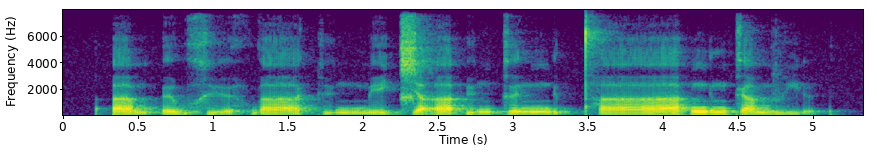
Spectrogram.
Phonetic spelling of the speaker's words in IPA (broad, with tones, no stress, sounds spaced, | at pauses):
ʔ a˧˩ m ʔ ə˨˦ w x ɨ˧˩ ə̯ h w aː˨˩ k ɨ˨˩ ŋ m e˨˦ t͡ɕ a̰ː˧˥ ʔ ɨ˨˦ ŋ k ə˧ n ŋ ə˨˩ t̚ t̪ʰ aː˨˦ | ŋ ə˧ n k a˨˩ m v ḭ˧˨ ə̯ ʔ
